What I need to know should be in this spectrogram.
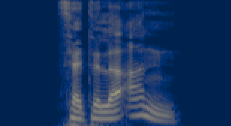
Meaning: inflection of anzetteln: 1. first-person singular present 2. first-person plural subjunctive I 3. third-person singular subjunctive I 4. singular imperative
- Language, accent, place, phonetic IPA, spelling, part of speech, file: German, Germany, Berlin, [ˌt͡sɛtələ ˈan], zettele an, verb, De-zettele an.ogg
